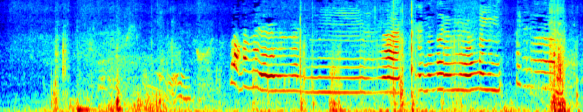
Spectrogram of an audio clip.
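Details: Pet fox named Alice whining in a complaining mood, a sustained nasal tonal whine with rich stacked harmonics held for about three seconds, then a second shorter whine; a person speaks softly beforehand and brief clicks break in.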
